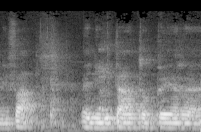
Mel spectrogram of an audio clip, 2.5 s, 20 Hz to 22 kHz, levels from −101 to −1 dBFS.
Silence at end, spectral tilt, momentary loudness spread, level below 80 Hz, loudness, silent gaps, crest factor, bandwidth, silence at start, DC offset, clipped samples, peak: 0 s; -7.5 dB/octave; 14 LU; -50 dBFS; -15 LUFS; none; 14 dB; 12.5 kHz; 0 s; under 0.1%; under 0.1%; 0 dBFS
